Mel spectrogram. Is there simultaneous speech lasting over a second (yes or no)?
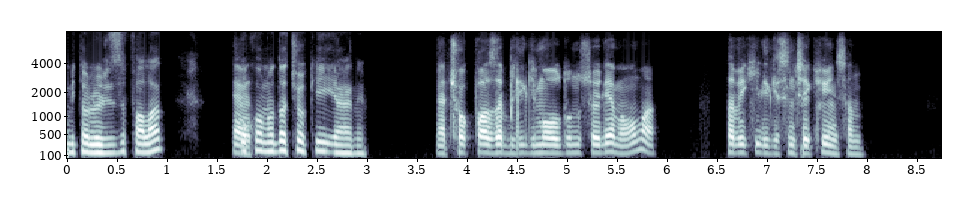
no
